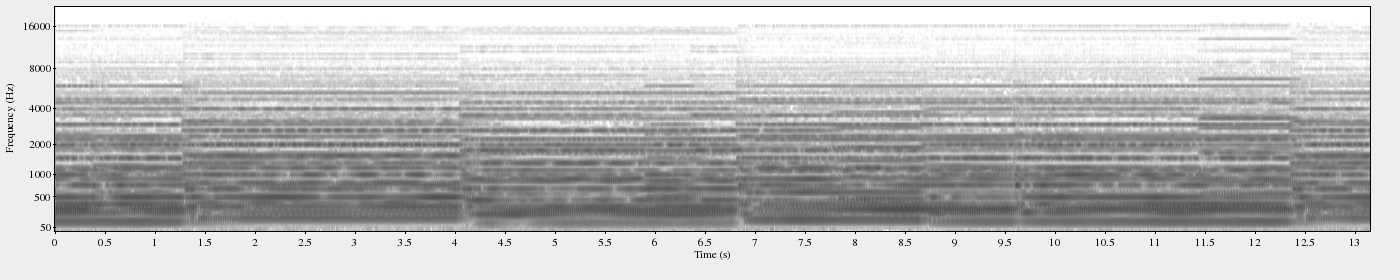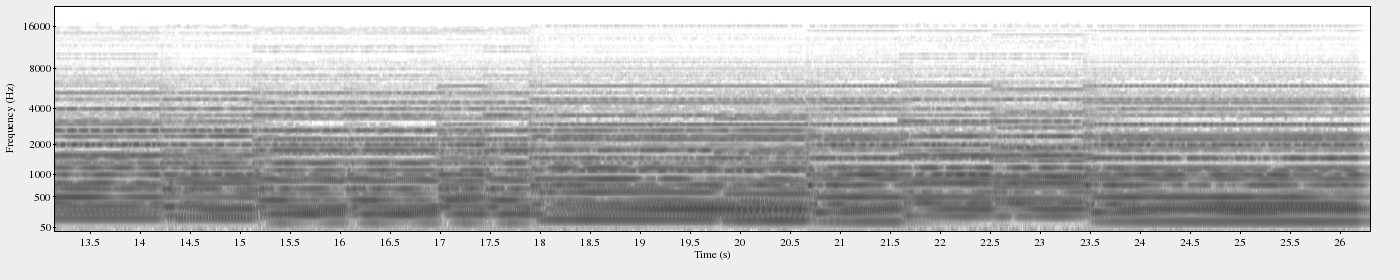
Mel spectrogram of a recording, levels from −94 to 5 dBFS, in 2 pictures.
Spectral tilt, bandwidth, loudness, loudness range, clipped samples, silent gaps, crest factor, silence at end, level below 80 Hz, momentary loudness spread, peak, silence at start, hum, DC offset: -5 dB/octave; 16.5 kHz; -27 LUFS; 1 LU; under 0.1%; none; 14 dB; 0 s; -72 dBFS; 2 LU; -14 dBFS; 0 s; none; under 0.1%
